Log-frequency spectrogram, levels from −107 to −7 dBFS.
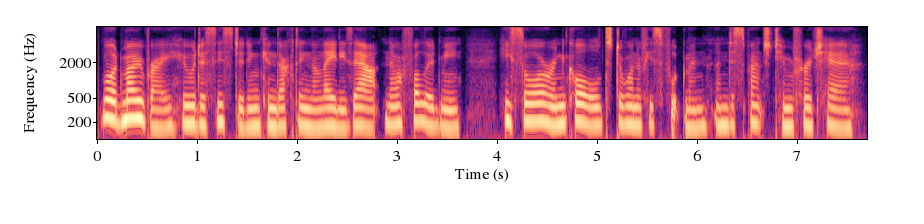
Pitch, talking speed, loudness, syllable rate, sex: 180 Hz, 220 wpm, -19 LUFS, 5.8 syllables/s, female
